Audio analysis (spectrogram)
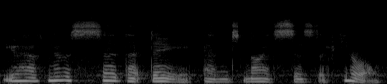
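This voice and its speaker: A man's voice: mid-range voice, lively intonation, measured pace, darkish tone, a little hiss or hum, pitched above the performer's own voice, poor audio. A man voicing a concerned, firm younger pony princess, earnest and exasperated, in a dramatic story reading. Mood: pleading.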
